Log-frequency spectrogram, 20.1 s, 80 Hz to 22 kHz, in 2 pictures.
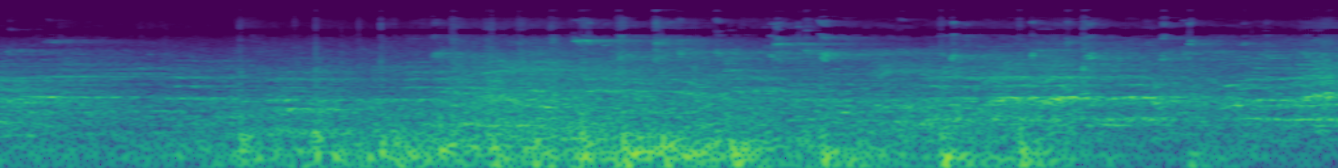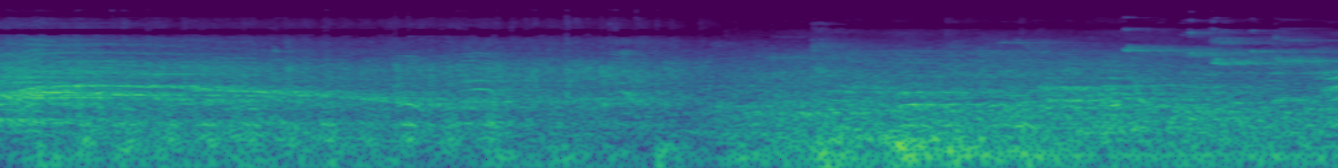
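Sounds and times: players and spectators shouting: 3.1s - 14.0s.

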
